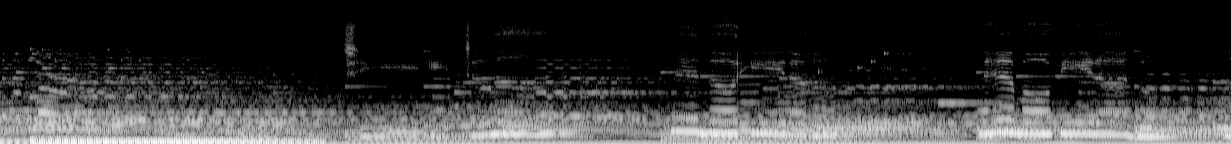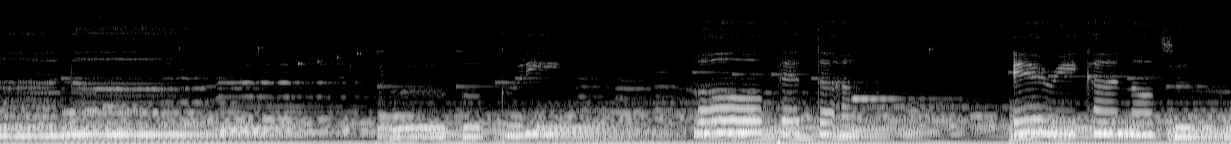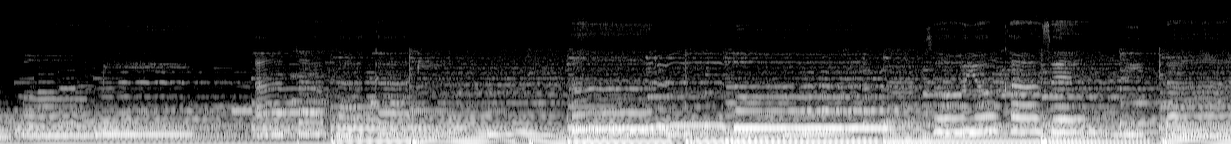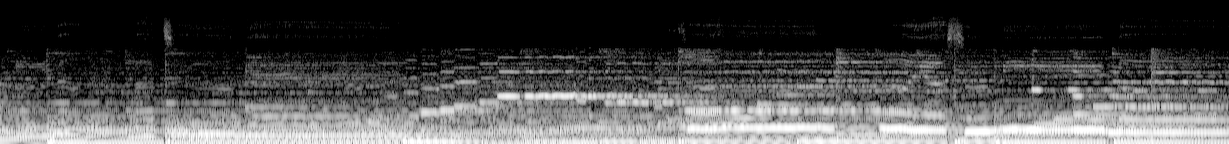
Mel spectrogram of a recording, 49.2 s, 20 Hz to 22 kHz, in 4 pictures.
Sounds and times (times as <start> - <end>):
Lullaby: 0.0 - 49.2.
